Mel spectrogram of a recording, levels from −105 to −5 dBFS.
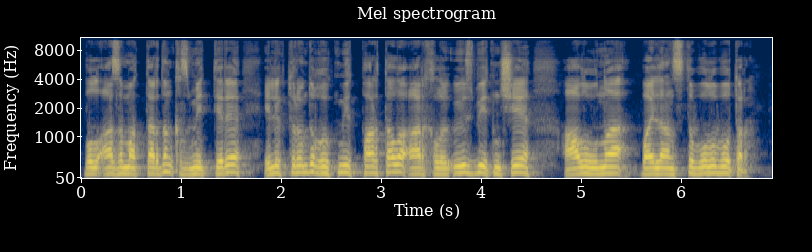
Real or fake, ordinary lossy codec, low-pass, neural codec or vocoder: real; none; 9.9 kHz; none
